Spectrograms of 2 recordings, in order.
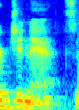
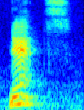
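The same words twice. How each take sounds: First: "gnats" said as "juh-nats"; sounded G. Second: "Gnats" said as "nats"; silent G. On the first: Teacher teasing those who misread it, "gnats" as juh-nats. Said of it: "say it like that". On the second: Teacher giving the proper word for the mnemonic, "Gnats" with silent G. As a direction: say "Gnats" with no G sound at the start. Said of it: "if you wanna just say it". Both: Shown as a demonstration.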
